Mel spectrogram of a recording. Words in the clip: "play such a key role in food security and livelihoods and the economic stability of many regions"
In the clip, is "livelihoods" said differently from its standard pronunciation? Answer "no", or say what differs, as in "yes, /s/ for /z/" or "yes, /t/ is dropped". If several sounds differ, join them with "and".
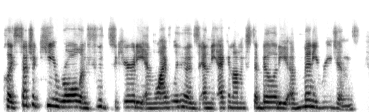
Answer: no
